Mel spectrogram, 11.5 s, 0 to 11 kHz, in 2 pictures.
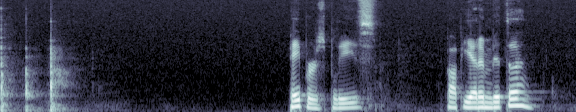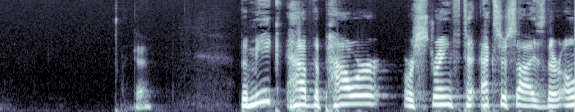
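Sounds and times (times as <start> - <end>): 
knocking on a door: 0.0 - 0.8
speech: 2.9 - 3.9, 4.5 - 5.4, 7.1 - 7.4, 8.2 - 11.4.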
